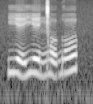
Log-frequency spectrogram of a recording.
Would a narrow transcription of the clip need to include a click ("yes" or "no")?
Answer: yes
